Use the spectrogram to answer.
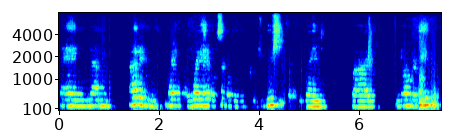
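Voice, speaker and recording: A man's voice: high voice, little pitch movement. Man from the audience, hesitant and rambling, phone-thin sound, heavy room echo, far from the mic. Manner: halting, many ums and you-knows. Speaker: audience member. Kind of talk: hesitant spontaneous comment. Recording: tinny, very echoey and far off.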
